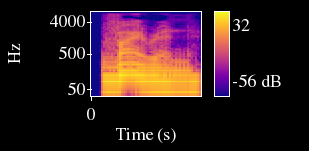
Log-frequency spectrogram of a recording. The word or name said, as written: viron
